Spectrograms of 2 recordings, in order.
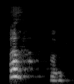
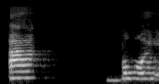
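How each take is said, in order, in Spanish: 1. La palabra 'a' tiene una vocal reducida y débil. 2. La palabra 'a' tiene una vocal plena y fuerte. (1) "Muy débil" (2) "no es a voy"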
